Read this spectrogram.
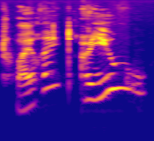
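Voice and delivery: high, delicate, careful question; hesitant concern. A narrator's reading. Rarity checks on Twilight, hesitant and concerned. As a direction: broach it gingerly, left hanging. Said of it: "Rarity gave a concerned twinge".

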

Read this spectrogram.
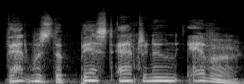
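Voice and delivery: high-pitched happy character cheer. A narrator's reading. Nix after an afternoon out with Twilight, cheering. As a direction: cheer it high, without extra volume. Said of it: "Nix cheered".

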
